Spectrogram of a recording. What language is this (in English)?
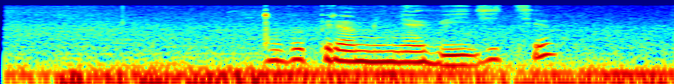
Russian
